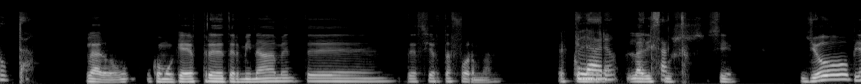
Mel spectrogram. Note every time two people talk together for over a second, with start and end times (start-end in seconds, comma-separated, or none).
5.7-6.9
